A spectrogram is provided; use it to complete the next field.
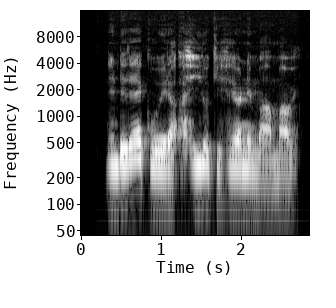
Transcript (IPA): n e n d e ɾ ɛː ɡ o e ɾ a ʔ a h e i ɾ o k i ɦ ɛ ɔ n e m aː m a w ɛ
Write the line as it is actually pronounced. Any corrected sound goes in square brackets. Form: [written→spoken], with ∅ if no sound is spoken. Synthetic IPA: n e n d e ɾ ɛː [ɡ→k] o e ɾ a ʔ a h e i ɾ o k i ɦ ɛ ɔ n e m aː m a w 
